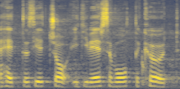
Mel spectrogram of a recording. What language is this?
Swiss German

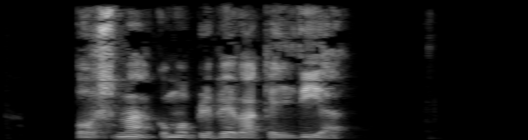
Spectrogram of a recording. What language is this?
Aragonese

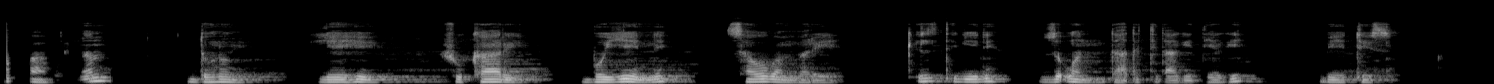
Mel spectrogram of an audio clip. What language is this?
Wolaytta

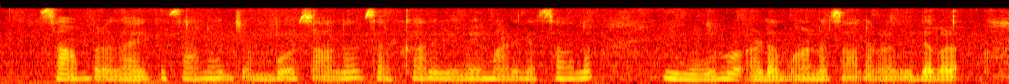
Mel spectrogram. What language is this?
Kannada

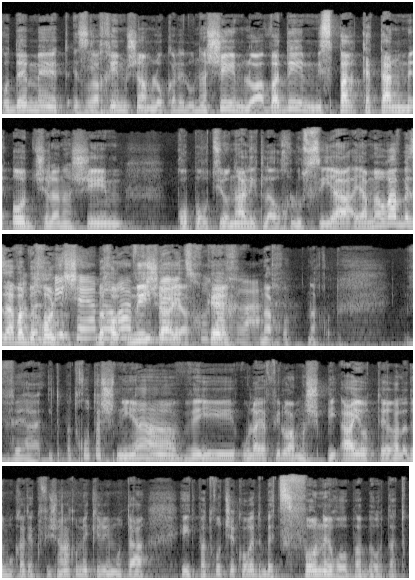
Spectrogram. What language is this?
Hebrew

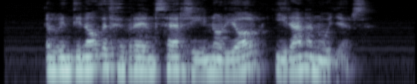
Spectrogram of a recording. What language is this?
Catalan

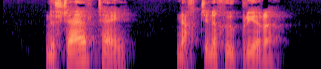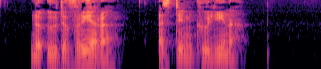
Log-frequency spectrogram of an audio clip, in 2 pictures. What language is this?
Manx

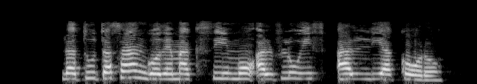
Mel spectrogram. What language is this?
Esperanto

